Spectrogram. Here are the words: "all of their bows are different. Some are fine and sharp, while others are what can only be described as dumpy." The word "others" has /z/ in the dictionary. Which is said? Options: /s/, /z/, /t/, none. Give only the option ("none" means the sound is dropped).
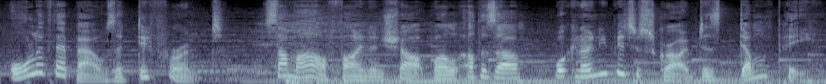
/z/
